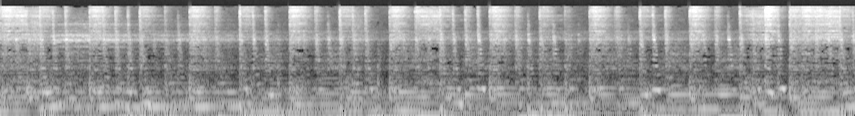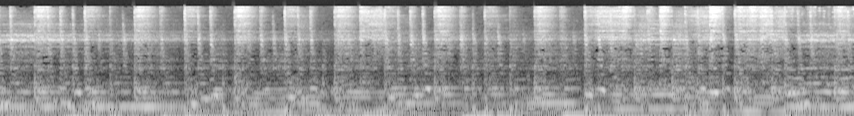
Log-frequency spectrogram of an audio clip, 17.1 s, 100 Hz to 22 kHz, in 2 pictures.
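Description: Music with guitar and drums played through a single 6.5-inch AD2206 D2 subwoofer in a 3D-printed PLA bass tube, heard inside a car's cabin from the passenger seat. Deep bass notes dominate, pulsing on and off with the beat.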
